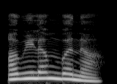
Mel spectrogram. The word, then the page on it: ಅವಿಲಂಬನ: avilambana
